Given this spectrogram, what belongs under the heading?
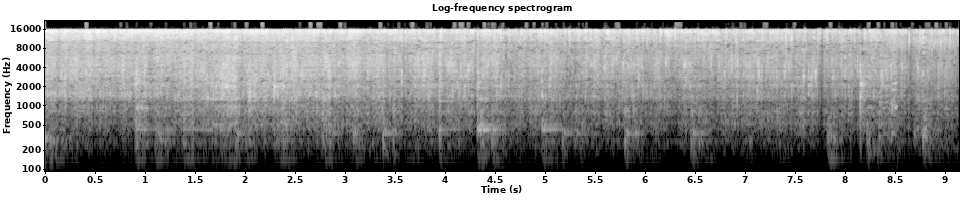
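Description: Halved shallots fry in a pan with popped mustard seeds, a steady close sizzle with faint crackles and occasional stirring scrapes, no voices.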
